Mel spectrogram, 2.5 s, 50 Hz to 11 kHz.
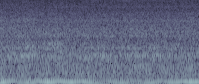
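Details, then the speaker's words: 2006 Lexus RX330 3.3L V6 started right after replacing the rear spark plugs with NGK iridium: smooth, steady low hum at idle with no stumble, miss or shake. Running evenly and healthy. "Oh yeah. Oh, she's running great."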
